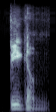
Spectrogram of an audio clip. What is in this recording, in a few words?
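"begum", American English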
